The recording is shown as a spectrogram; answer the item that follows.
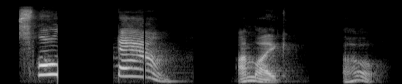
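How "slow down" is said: very high, shrill, swooping top-of-the-lungs scream. Retelling how an older woman turned and screamed at the speaker's truck: imitating a woman screaming. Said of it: "screams top of her fucking lungs".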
